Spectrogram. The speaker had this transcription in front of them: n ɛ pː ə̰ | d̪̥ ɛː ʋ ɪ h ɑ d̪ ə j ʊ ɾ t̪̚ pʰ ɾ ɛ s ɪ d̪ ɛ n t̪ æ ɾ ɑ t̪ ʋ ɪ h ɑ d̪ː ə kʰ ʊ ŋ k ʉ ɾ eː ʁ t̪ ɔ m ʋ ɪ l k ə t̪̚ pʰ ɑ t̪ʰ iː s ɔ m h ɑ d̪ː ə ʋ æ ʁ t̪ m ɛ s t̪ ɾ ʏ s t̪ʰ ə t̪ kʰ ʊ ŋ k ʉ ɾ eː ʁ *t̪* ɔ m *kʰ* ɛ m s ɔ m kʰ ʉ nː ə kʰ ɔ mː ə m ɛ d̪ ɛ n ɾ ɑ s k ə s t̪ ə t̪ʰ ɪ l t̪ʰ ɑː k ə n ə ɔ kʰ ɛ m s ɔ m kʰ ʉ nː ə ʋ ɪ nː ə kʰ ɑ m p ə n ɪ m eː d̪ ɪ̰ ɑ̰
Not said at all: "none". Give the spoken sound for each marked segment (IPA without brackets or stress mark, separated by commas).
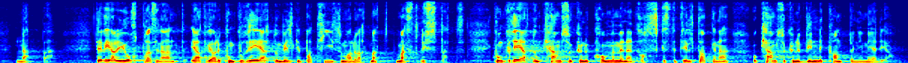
t̪, kʰ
